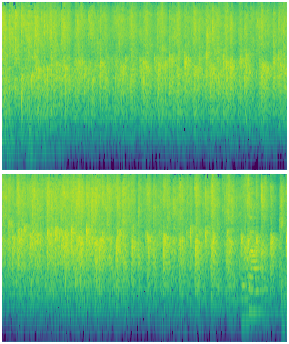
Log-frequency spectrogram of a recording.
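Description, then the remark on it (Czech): Sustained audience applause for the panelists of a discussion, a dense, steady patter of many hands clapping at an even loudness for about eleven seconds, with no talking over it. “tak, a, eh, milí přátelé, já vám hrozně, hrozně moc děkuji našim panelistům, prosím o potlesk pro ně.”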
